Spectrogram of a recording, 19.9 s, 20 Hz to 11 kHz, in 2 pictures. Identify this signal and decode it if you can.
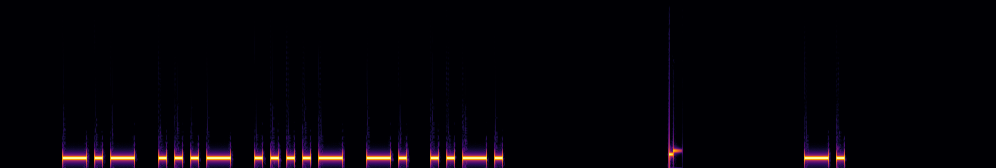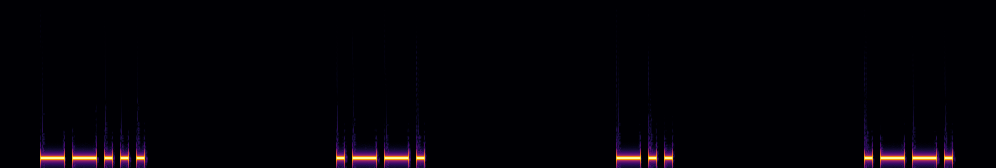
Morse code, heard as a keyed tone, about 15 wpm, spaced as for 6 wpm, 700 Hz. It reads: KV4NF N7PDP
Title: USA Call Signs - 5 Characters - 8x Character Spacing - 15wpm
